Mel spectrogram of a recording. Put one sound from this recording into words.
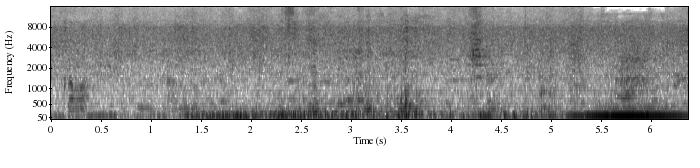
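A man speaks loudly through a microphone and loudspeakers outdoors.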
